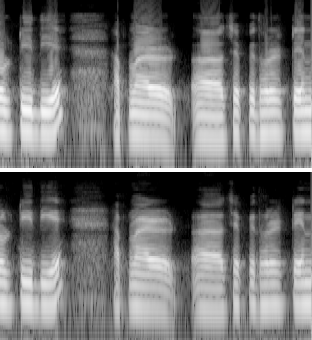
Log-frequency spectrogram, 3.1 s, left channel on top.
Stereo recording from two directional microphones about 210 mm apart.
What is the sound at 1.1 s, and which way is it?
Speech, 35° left (ahead or behind).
